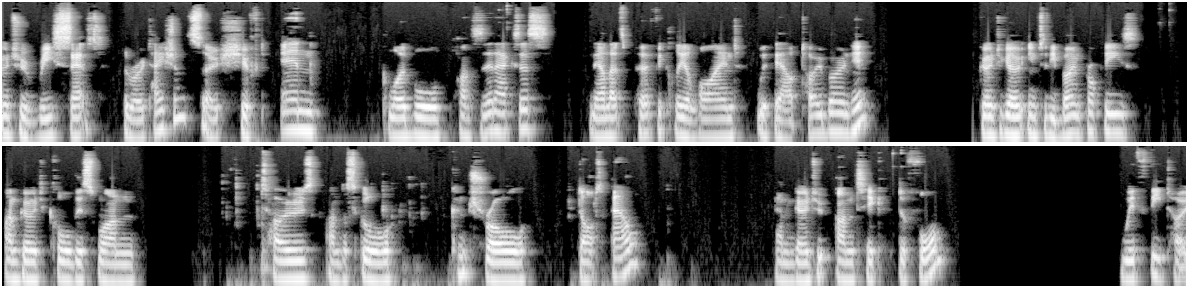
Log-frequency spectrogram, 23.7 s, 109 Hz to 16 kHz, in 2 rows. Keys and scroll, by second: 2.8 shift+n.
